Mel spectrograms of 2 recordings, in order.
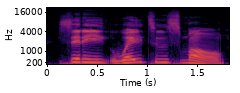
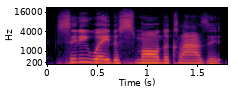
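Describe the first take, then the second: First: "City way too small" read slowly with each word set apart; slow careful reread of "City way too small"; deliberate corrected reading; corrected lyric. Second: "City way to small the closet" run together with no pause; rushing "way to small" as one phrase; plain misreading of "closet"; misread lyric. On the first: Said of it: "'cause I said closet". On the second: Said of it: "change the meaning with where you put the emphasis". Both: Shown as a demonstration.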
